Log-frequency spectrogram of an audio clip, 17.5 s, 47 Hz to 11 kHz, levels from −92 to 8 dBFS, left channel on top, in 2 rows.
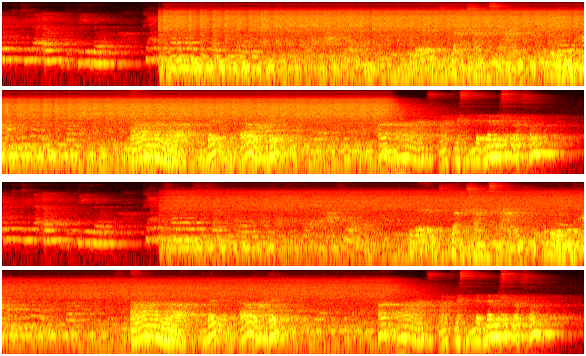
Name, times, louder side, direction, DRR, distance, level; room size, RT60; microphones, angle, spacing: voice 1, 0.0-5.5 8.2-11.8 12.4-14.1, left 1 dB, 15° left, -7 dB, 0.9 m, -29 dB
sound 1, 2.3-14.9, left 6 dB, 80° left, 0.4 m, -23 dB
voice 2, 6.1-8.6 10.6-13.0 14.4-16.8, right 1 dB, 10° right, -4 dB, 0.5 m, -18 dB
12.0 x 4.4 x 3.7 m, 2.1 s
head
